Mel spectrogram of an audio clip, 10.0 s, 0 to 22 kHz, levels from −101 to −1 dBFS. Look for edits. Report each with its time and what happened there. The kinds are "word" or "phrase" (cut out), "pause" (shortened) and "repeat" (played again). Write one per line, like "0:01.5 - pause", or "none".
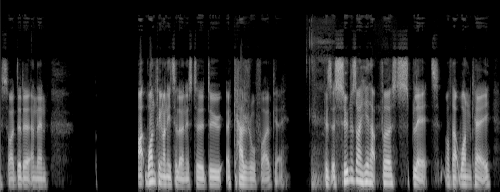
none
